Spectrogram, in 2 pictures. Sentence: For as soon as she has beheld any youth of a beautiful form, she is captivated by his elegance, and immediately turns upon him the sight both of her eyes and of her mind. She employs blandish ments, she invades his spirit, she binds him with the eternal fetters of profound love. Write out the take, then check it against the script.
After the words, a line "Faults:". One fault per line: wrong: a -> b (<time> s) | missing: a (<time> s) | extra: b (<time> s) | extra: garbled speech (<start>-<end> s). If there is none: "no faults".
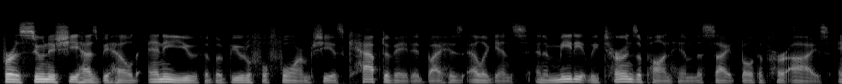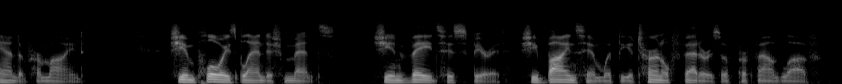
For as soon as she has beheld any youth of a beautiful form, she is captivated by his elegance, and immediately turns upon him the sight both of her eyes and of her mind. She employs blandish ments, she invades his spirit, she binds him with the eternal fetters of profound love.
Faults:
no faults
